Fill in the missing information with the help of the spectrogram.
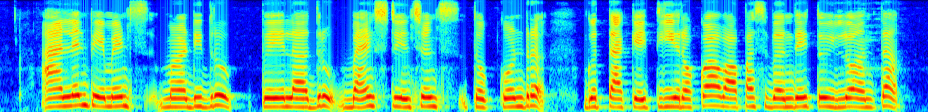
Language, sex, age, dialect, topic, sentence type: Kannada, female, 18-24, Dharwad Kannada, banking, statement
